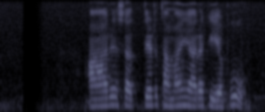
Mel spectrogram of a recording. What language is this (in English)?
Sinhala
